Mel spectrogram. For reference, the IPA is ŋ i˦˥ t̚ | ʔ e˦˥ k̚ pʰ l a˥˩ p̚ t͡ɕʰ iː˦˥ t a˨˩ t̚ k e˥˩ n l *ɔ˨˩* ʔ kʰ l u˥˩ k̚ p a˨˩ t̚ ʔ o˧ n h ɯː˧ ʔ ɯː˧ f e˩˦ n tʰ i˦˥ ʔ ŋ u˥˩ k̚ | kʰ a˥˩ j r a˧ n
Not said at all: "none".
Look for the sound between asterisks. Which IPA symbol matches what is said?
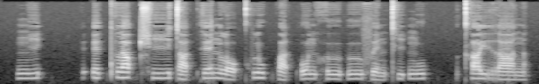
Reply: ɔ˨˩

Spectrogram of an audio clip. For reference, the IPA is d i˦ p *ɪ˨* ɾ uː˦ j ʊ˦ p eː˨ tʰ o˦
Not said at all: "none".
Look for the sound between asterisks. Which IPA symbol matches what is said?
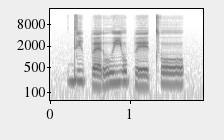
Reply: ɛ˨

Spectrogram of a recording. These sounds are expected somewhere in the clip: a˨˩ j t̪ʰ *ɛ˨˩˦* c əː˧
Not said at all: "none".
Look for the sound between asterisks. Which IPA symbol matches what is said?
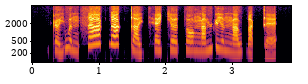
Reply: ɛ˧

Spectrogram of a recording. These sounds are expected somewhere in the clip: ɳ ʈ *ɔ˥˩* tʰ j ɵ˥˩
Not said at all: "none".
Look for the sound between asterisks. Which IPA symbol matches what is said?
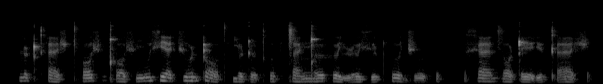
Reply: ɔ˧˩˧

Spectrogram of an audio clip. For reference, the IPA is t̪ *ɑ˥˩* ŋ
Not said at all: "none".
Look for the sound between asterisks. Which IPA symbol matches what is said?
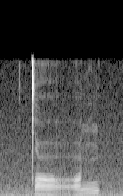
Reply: ɑ̰˨˩˦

